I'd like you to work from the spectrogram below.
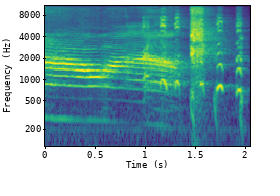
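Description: A male cat lets out a drawn-out, wavering meow, followed by several short, sharp mews in quick succession, close and clear with no talking.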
